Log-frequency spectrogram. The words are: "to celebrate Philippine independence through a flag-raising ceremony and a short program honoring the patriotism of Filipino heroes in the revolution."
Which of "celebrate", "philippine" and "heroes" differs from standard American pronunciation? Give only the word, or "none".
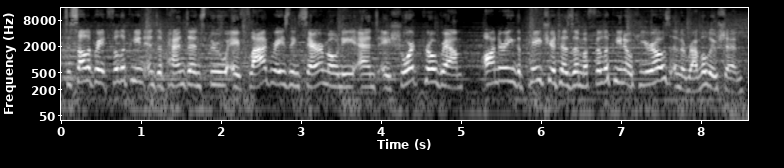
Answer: none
